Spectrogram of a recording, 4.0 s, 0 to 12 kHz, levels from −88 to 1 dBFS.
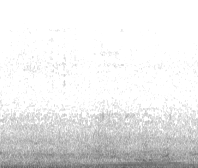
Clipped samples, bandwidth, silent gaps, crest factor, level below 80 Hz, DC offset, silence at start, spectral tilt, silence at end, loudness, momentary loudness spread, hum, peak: under 0.1%; 9.6 kHz; none; 12 dB; -44 dBFS; under 0.1%; 0 s; -8.5 dB/octave; 0 s; -39 LUFS; 4 LU; none; -26 dBFS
